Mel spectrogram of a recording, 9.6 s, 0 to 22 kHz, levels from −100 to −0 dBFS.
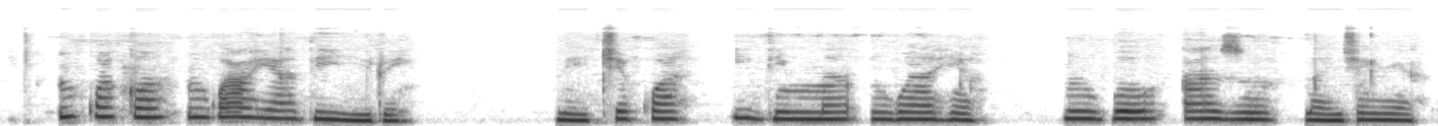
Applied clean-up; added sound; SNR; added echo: none; none; none; none.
